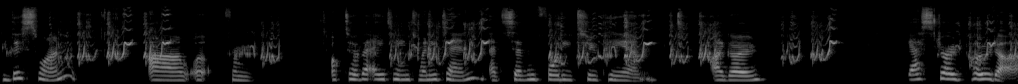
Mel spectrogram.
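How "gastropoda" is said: gastropoda said slowly with falling intonation. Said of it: "I don't know how to pronounce that".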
